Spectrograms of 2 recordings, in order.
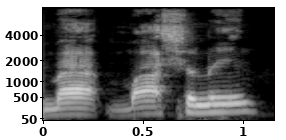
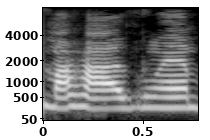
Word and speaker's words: Mahazlan: Mashalin. It's Mahazlan, but you can call me Maha.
